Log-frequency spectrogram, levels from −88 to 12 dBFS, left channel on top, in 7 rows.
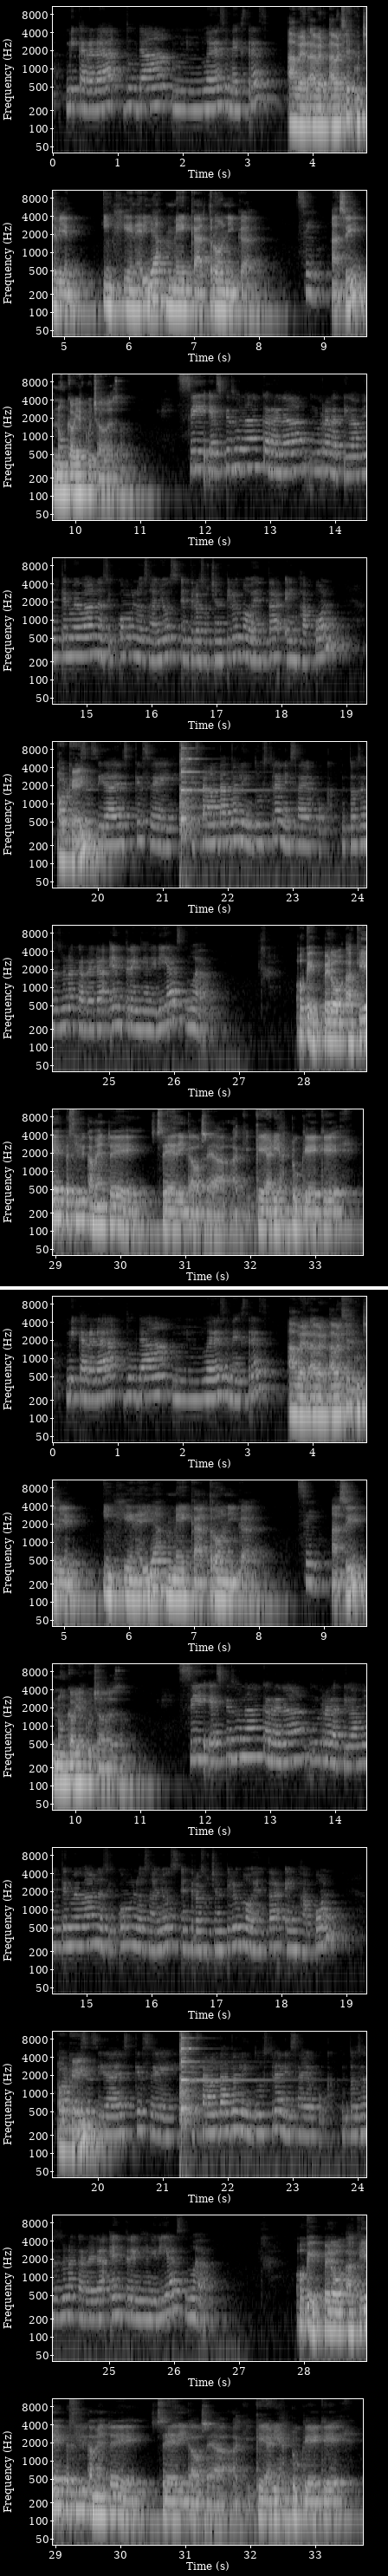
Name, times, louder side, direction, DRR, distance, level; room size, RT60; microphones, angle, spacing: voice 1, 0.2-3.2 8.6-8.9 11.7-18.8 19.4-23.4 23.7-26.5, equal, 25° left, 1 dB, 1.4 m, -36 dB
voice 2, 3.6-5.1 5.6-7.9 9.1-10.8 19.4-19.8 27.9-33.5, left 1 dB, 40° left, 5 dB, 1.3 m, -26 dB
Keyboard (musical), 21.3-23.3 23.6-23.7 26.4-26.5 26.7-26.8, right 3 dB, 10° right, 0.4 m, -31 dB
10.5 x 7.4 x 4.6 m, 0.81 s
head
